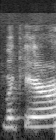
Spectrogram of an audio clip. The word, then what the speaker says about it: Lakira: I said it right, Lakira? Yes, ma'am.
